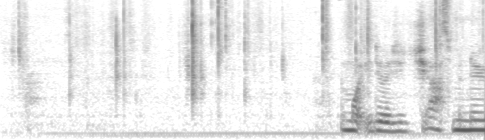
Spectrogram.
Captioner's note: paper rustling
